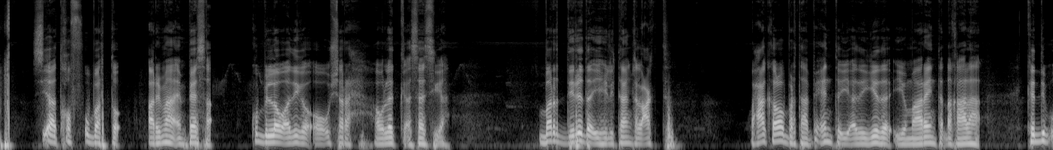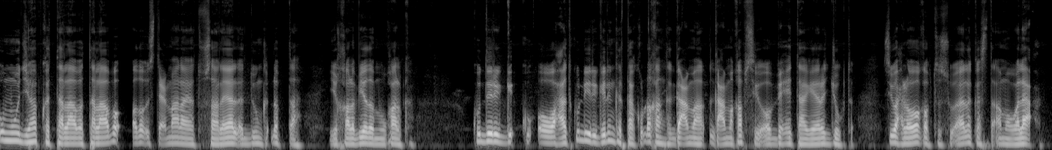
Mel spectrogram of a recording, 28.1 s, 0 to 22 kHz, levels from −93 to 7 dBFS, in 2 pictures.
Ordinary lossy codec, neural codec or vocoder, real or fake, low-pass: none; none; real; none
